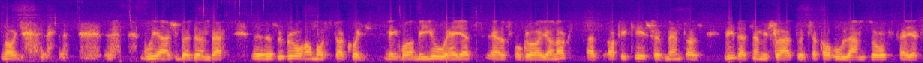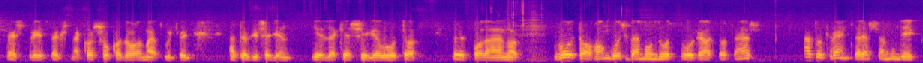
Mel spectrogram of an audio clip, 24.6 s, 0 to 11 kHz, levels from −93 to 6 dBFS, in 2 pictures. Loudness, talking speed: -15 LUFS, 105 wpm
